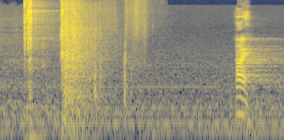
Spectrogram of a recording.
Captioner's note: door slamming; footsteps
